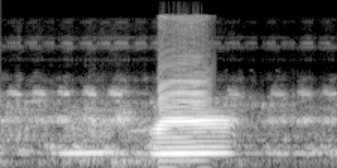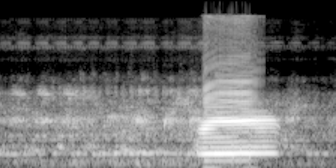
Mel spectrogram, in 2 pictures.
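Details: Toad calling: two loud, low, buzzy croaks, each about half a second long and spaced roughly three seconds apart, rise out of a faint, steady background hum.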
